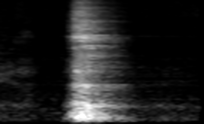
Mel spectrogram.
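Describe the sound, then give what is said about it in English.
A single person yawns, with one soft, breathy swell lasting about half a second. It is faint and heard on its own. “Sorry. Apologies for the yawning.”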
